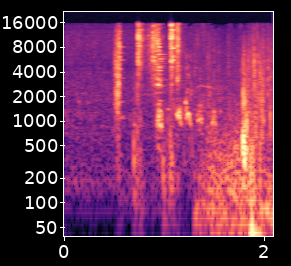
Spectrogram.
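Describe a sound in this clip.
A knife is drawn with a short metallic swish.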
